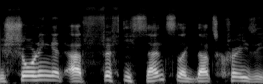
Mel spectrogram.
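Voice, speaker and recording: Delivered at a moderate pace, the speech has lively intonation and a dry, close sound with no echo. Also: man. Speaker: stock market youtuber. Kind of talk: casual vlog commentary. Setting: in a car. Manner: loud; halting, many fillers.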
